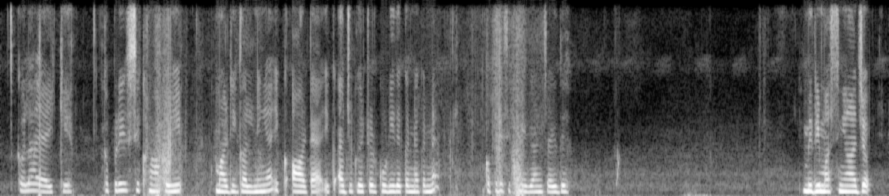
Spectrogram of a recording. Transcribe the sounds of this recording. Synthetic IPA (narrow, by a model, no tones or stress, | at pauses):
kəlaːaːɪkeː | kəpɽeːsɪkʰɽãːkoːiːmaːɾiːɡəlnĩːɛːɪkaːɾʈɛ̰ːʔɪ̰kḛːd͡ʒuːkeːʈəɾkuɽiːd̪eːkəɾneːkəɾnɛːkəpɽeːsɪkʰneːd̪jaːnt͡ʃaːiːd̪eː | meːɾiːmaːsĩːãːd͡ʒ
